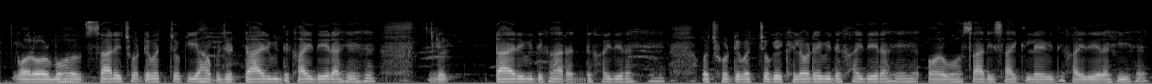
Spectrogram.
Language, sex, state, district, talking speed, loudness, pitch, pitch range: Hindi, male, Chhattisgarh, Rajnandgaon, 210 wpm, -25 LUFS, 125 Hz, 120-130 Hz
